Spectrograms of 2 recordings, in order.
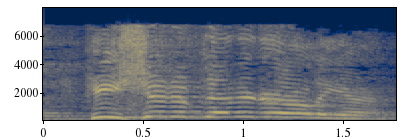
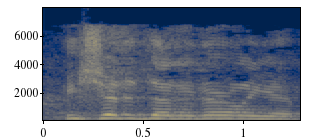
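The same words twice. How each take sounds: First: Mocking imitation. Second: Said in the usual way. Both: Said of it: "and he said".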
